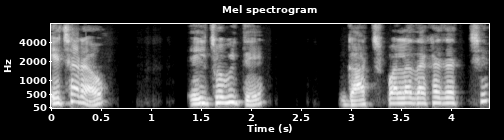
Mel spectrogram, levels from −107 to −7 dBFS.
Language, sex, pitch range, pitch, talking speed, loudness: Bengali, male, 160-205 Hz, 185 Hz, 80 wpm, -15 LUFS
